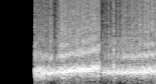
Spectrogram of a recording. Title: My human self stomach growling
